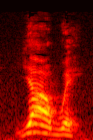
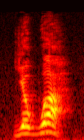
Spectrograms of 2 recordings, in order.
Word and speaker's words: Yahweh: Now, Jehovah 3068, also pronounced, some of the scholars, Yahweh. Some of the other scholars pronounce that Yahuwah. Some pronounce it Yahuwah.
